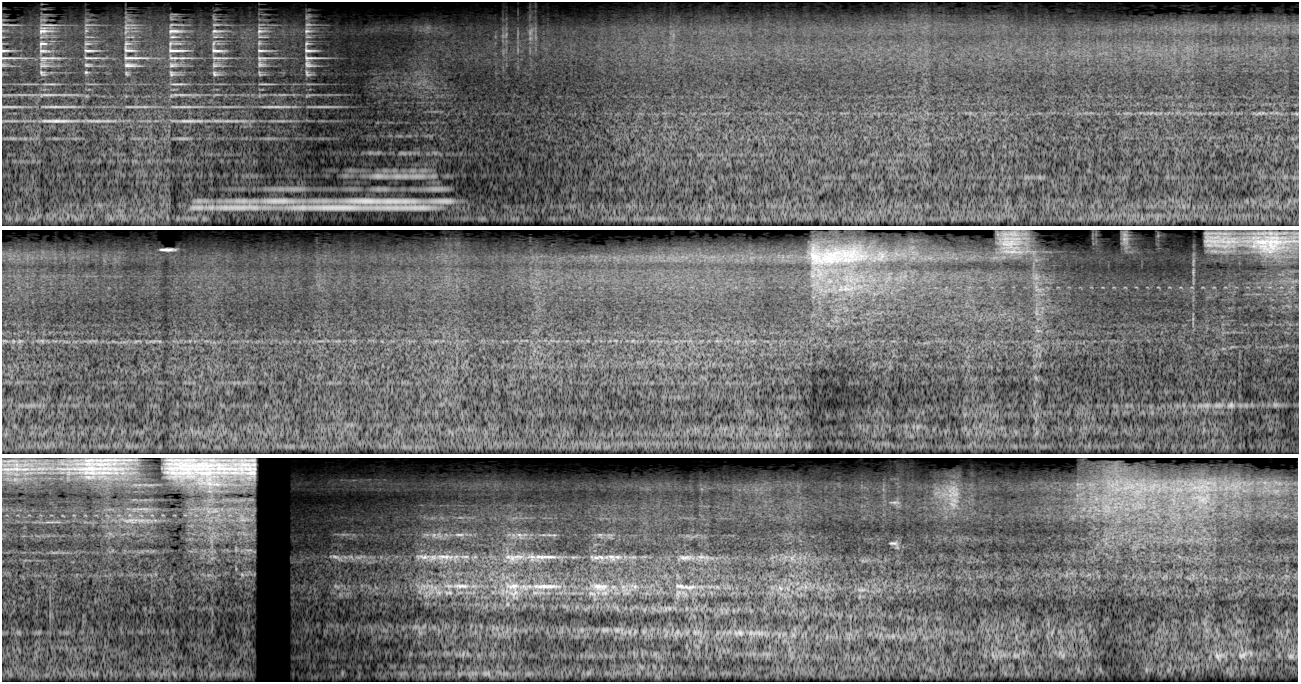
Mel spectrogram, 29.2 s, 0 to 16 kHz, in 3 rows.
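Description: A grade-crossing bell ringing, with a train horn sounding a short chord about 1.5 s in. Then a New Jersey Transit commuter train rumbles close past, its wheels clattering over the rail joints. After a brief break, a second passing train rolls by with a thin high-pitched whine over the rolling noise.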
